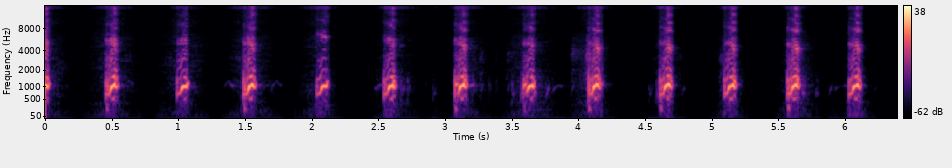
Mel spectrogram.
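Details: Daytime lure call of a white-breasted waterhen: a monotonous run of brief, mid-pitched kook notes spaced about half a second apart, steady and unvarying, with nothing else audible.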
